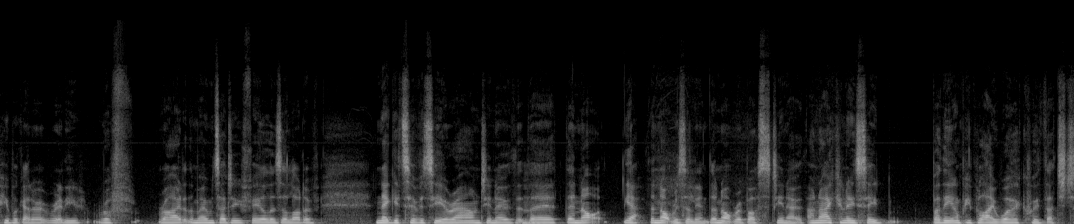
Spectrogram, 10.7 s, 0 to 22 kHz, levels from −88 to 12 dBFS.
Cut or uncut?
cut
